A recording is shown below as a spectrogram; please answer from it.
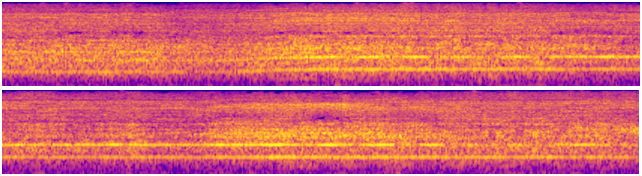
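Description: Cordless electric air duster (a handheld mini blower) running with a brush attachment: a steady rush of air over a steady motor whine that rises slightly in pitch about a second and a half in.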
